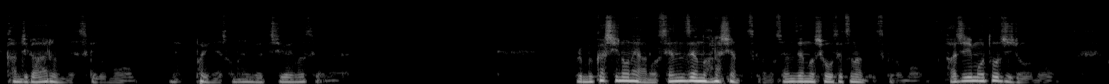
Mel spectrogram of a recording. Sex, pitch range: male, 100-135 Hz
